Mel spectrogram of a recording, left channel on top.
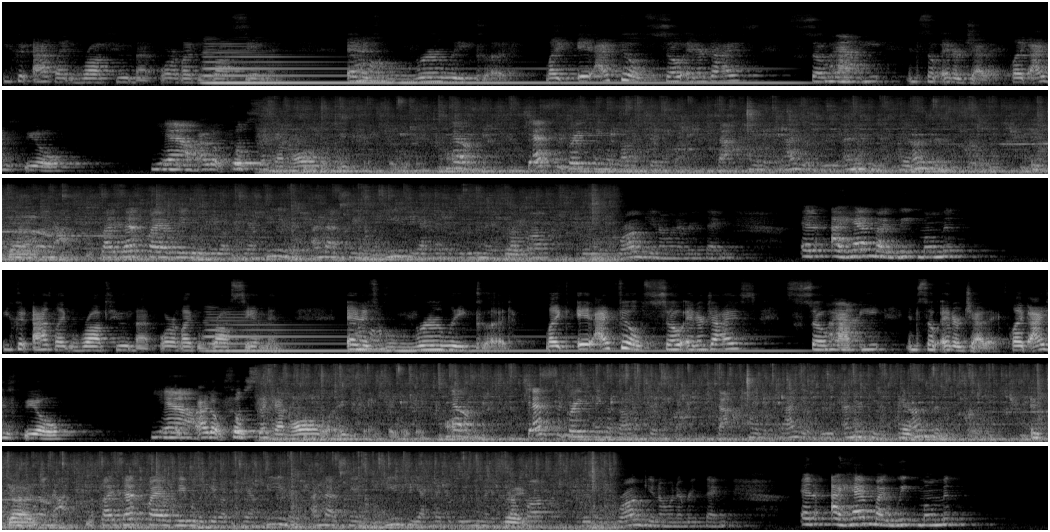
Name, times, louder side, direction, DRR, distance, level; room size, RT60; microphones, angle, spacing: voice 1, 0.0-2.8 3.1-5.1 5.4-8.8 9.0-11.1 12.4-15.0 19.4-19.6 20.7-21.3 21.8-21.9 25.9-26.2, right 8 dB, 90° right, 10 dB, 0.3 m, -27 dB
Wind instrument woodwind instrument, 1.9-8.0, left 3 dB, 45° left, 1.9 m, -32 dB
voice 2, 3.5-4.1 8.2-8.6 11.9-12.4 12.8-12.9 14.9-15.2 15.7-20.4 21.0-21.6 21.9-26.3 26.6-30.4, right 1 dB, 60° right, 2 dB, 1.3 m, -30 dB
sound 1, 13.0-27.1, right 2 dB, 25° right, 0.9 m, -32 dB
sound 2, 19.6-23.7, left 2 dB, 65° left, 1.5 m, -41 dB
7.2 x 6.1 x 3.9 m, 0.85 s
head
